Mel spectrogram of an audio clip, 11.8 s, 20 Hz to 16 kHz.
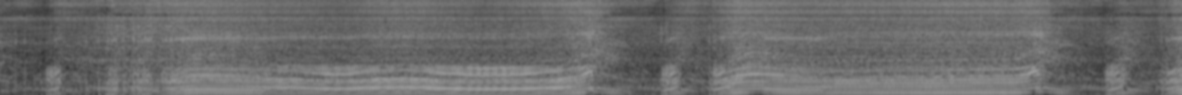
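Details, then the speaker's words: Stihl MS 181C Easy Start chainsaw after maintenance and a new chain, started warm while cutting wood: clean, even rev bursts that settle back smoothly. It runs healthy; only the starter is trippy. "Not a bad little saw. She runs good. That starter's just trippy."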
